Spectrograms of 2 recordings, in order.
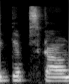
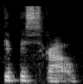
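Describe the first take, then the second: First: Dipsco in two syllables, no vowel between p and s. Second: Dipisco with an i inserted between p and s; the three-syllable variant dipisco. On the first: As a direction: run dip straight into sco. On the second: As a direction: break it up as di-pi-sco. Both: Shown as a demonstration. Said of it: "I say dipsco, not dipisco".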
